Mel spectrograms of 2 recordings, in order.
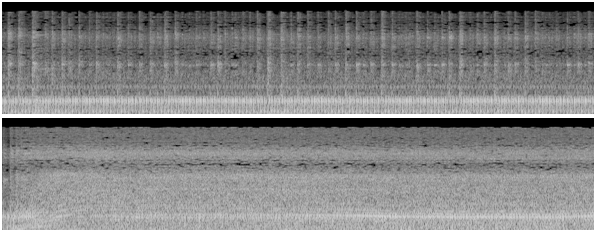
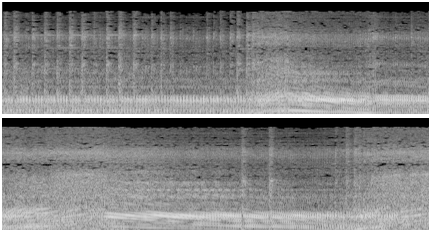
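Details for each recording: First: Chainsaw two-stroke after carburetor mixture adjusted to medium fuel for a crisp note: high even full-throttle scream settling into a crisp, clean, steady pitch; running properly. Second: Two-stroke engine on Senso carburetor before adjustment: loud, uneven, wet burbling stutter instead of a crisp note because too much fuel is fed; rich mixture.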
